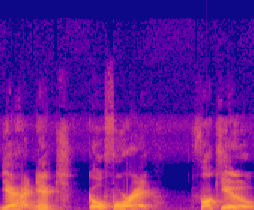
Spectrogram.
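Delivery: slow, drawn-out, loose comic drawl. Imagining how a comedian would react to being mocked: George Carlin impression. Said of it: "I don't do a very good George Carlin impression".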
